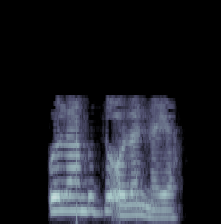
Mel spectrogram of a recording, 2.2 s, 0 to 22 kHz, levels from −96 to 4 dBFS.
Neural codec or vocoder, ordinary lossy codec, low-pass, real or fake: none; MP3, 16 kbps; 3.6 kHz; real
